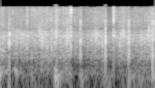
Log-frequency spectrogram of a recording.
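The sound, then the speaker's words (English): An audience applauds at a City Club event, a dense, steady patter of many hands clapping at once, fairly loud, filling the short moment without any voices. “So, give us all a round of applause.”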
